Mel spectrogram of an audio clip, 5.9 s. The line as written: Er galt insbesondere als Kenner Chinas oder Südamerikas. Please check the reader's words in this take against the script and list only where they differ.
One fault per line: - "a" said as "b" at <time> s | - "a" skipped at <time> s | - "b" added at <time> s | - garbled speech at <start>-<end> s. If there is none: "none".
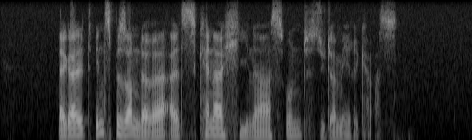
- "oder" said as "und" at 3.5 s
